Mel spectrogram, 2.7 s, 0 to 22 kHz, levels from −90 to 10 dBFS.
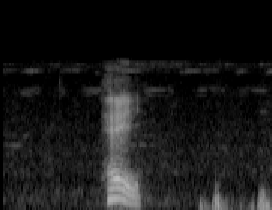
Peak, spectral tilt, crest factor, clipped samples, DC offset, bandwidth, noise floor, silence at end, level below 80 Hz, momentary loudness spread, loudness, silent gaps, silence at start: -8 dBFS; -6 dB/octave; 24 dB; under 0.1%; under 0.1%; 8 kHz; -65 dBFS; 0 s; -50 dBFS; 20 LU; -26 LUFS; none; 1.05 s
